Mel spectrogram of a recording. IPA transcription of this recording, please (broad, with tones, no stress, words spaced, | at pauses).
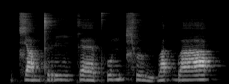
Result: t͡ɕa˧mtriː˧kɛː˧ pʰu˦˥n t͡ɕʰɯ˨˩ŋba˦˥t̚ baː˦˥k̚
